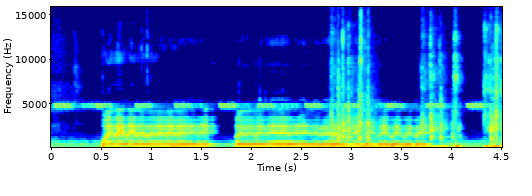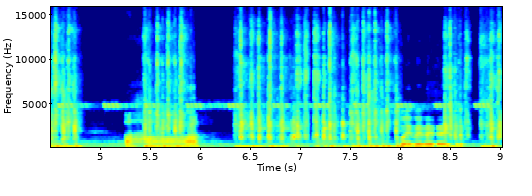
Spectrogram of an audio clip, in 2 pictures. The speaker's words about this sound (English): Loud typing.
